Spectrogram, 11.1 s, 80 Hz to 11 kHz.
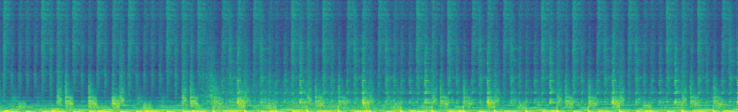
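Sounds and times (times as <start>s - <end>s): deep kick drum: 0.0s - 11.0s
techno music: 0.0s - 11.0s.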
